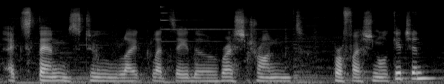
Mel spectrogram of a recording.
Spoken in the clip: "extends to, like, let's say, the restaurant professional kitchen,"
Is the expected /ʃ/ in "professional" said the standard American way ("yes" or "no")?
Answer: yes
